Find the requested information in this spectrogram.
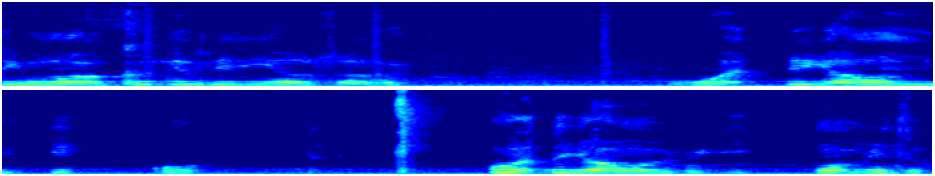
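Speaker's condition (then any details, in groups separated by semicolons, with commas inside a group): Cerebral palsy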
